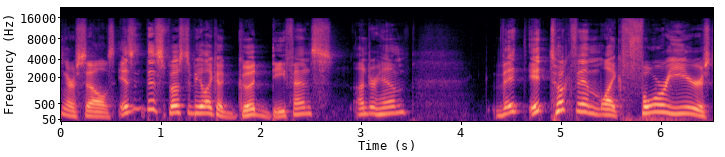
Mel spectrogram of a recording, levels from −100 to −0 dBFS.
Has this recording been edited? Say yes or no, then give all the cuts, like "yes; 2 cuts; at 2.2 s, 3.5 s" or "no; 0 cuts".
no; 0 cuts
